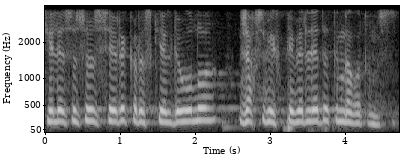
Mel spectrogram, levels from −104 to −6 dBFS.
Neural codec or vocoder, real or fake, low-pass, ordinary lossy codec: none; real; 3.6 kHz; none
